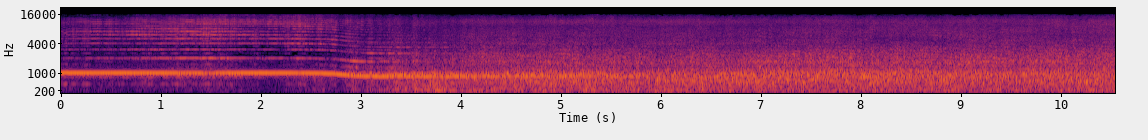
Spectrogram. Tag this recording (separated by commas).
train whistling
